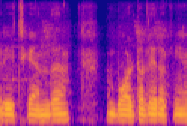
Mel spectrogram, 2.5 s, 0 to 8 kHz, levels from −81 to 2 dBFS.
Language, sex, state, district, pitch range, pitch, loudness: Hindi, male, Uttar Pradesh, Jalaun, 95-100 Hz, 100 Hz, -17 LUFS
